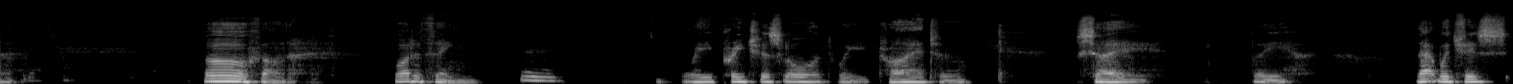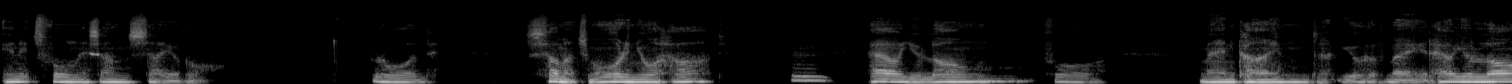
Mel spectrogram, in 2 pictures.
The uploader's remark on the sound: Malaysia Meets (Zoom)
